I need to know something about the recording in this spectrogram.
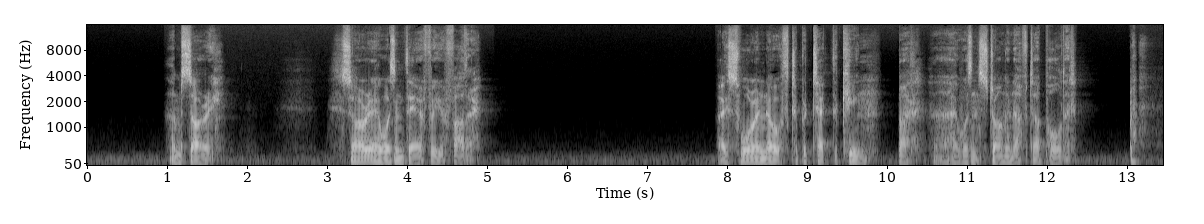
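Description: A man speaks slowly in a low, regretful voice.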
